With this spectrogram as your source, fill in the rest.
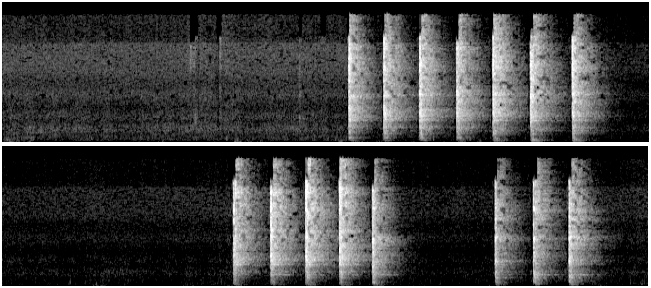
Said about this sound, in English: What I had to use is a regular hammer like this, not my dead blow.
